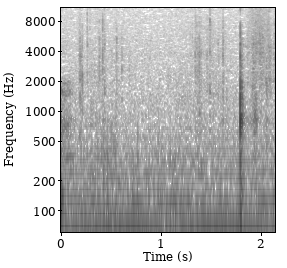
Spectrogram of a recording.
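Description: Faint handling of a kraft-paper piece on a craft desk, with one sharp click near the end.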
